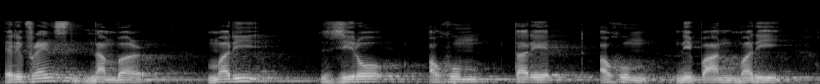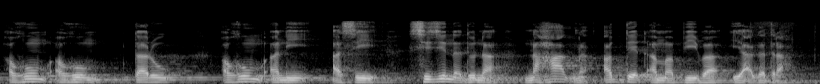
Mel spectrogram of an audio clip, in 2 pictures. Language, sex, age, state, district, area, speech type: Manipuri, male, 45-60, Manipur, Churachandpur, rural, read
